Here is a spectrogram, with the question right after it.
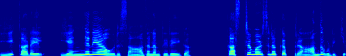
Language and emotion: Malayalam, disgusted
